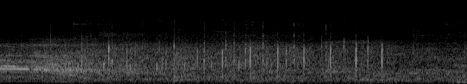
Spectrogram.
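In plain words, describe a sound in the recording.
Blades clack and clatter as fencers spar.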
